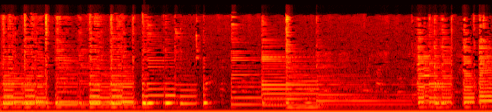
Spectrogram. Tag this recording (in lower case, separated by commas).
guitar, plucked string instrument, strum, musical instrument, music, acoustic guitar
